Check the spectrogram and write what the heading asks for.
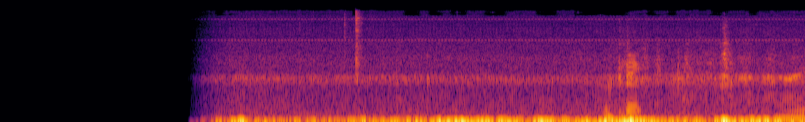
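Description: A dog giving two short, rising whines about three seconds in, over the low rumble of wind and handling noise on an action-camera microphone. The first second is silent.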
